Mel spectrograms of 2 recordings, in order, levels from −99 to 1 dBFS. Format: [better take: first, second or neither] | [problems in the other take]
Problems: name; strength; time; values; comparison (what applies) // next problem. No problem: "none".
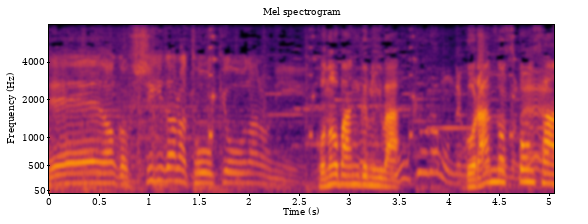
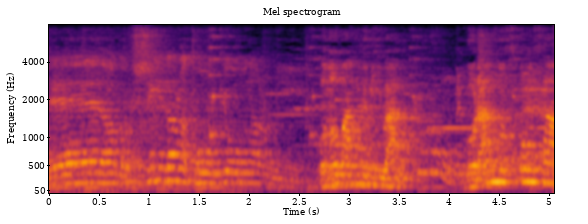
first | room echo; dies away in 0.8 s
